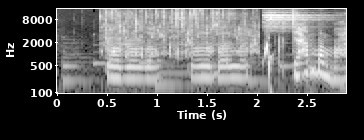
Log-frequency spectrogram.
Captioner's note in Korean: 쪼르륵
